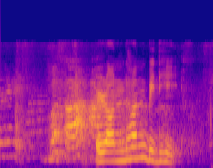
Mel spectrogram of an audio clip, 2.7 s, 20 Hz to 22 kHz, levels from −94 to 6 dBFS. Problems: constant background noise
